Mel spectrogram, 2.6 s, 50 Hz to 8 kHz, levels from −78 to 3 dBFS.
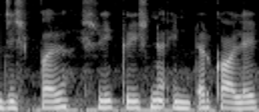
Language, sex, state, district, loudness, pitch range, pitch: Hindi, female, Uttar Pradesh, Budaun, -15 LUFS, 160-175 Hz, 170 Hz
